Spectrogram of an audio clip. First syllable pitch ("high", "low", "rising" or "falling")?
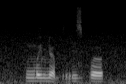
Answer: high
